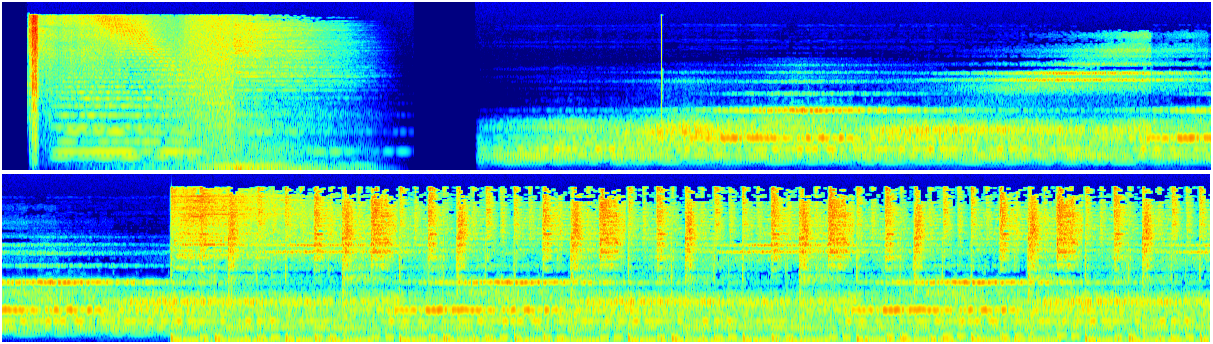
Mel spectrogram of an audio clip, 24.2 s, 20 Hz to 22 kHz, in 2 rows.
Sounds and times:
Ambient music: 0.4 - 4.1, 4.8 - 24.1.

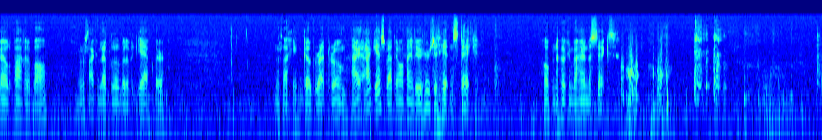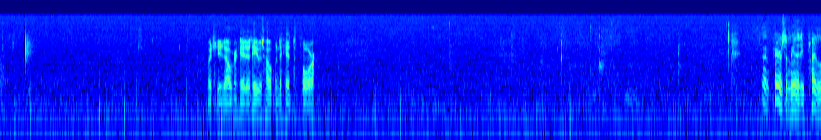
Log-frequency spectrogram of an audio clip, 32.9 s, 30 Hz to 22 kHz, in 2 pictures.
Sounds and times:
Speech: 0.0 - 3.4, 5.5 - 9.6, 10.8 - 12.4, 20.6 - 22.8, 31.6 - 32.8.

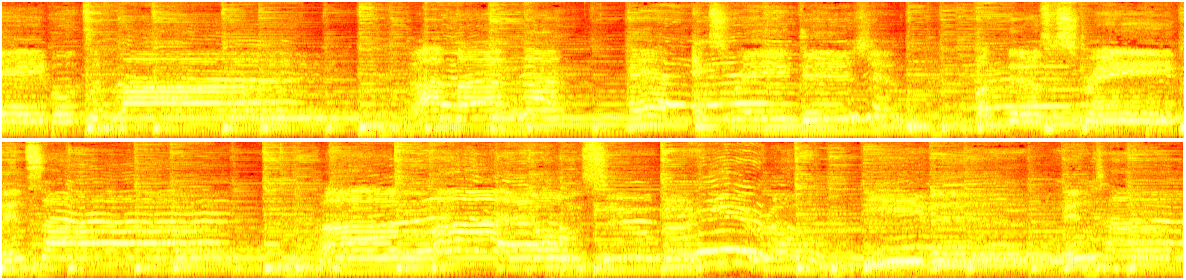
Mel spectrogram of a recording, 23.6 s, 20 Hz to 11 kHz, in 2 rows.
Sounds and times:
Music: 0.0 - 23.6.

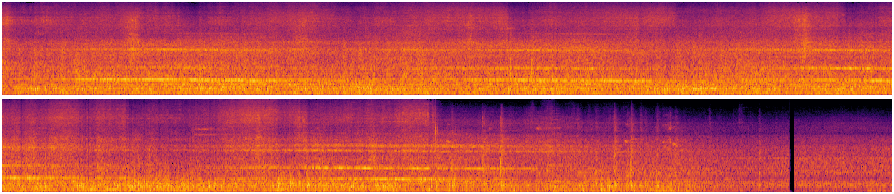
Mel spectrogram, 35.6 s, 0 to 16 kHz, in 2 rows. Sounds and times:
Railroad car, train wagon: 0.0 - 35.6
Subway, metro, underground: 0.0 - 35.6
Train: 0.0 - 35.6.

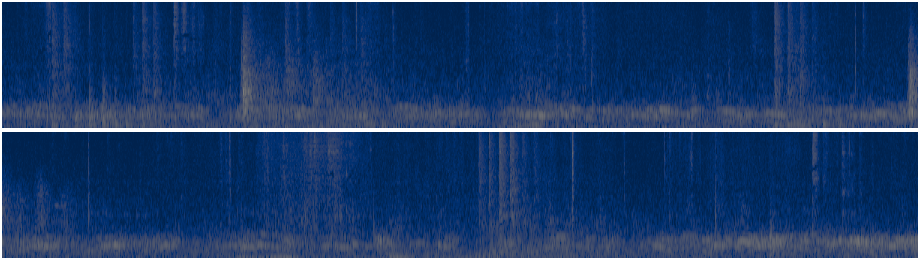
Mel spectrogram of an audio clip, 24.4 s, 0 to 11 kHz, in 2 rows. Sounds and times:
Pigeon, dove: 0.0 - 24.4.

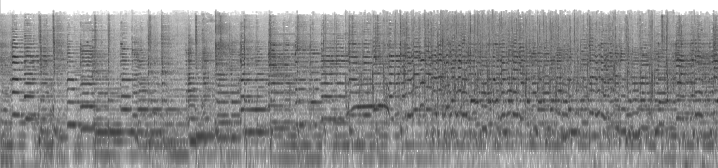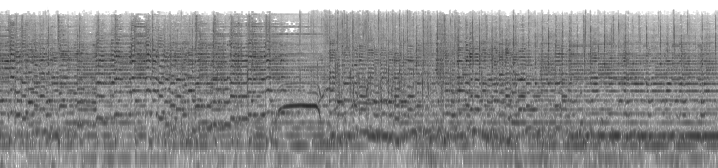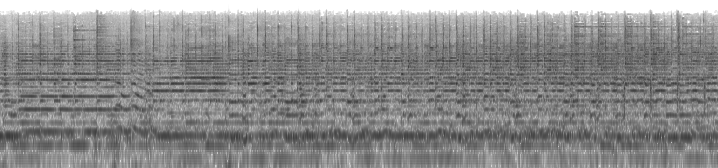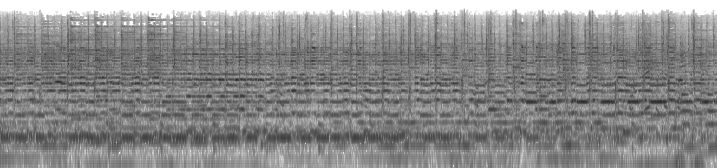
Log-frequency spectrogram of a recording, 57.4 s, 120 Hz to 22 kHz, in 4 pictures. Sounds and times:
Crowd: 0.0 - 57.4
Percussion: 0.0 - 57.4
Traditional music: 0.0 - 57.4
Violin, fiddle: 0.0 - 57.4.

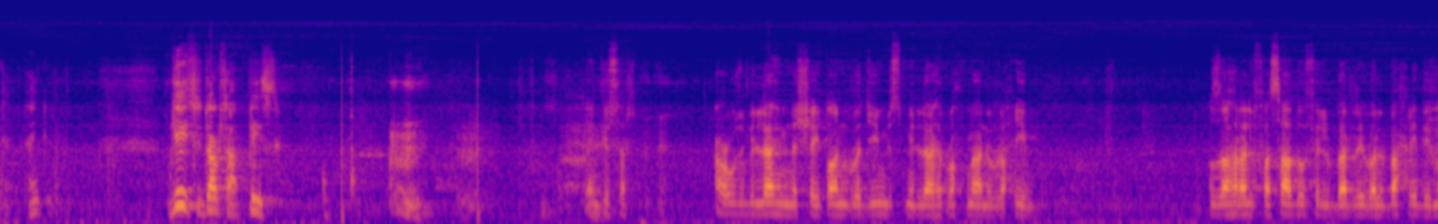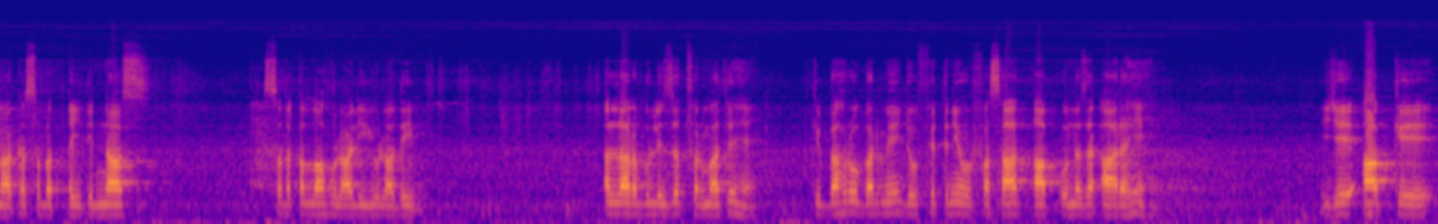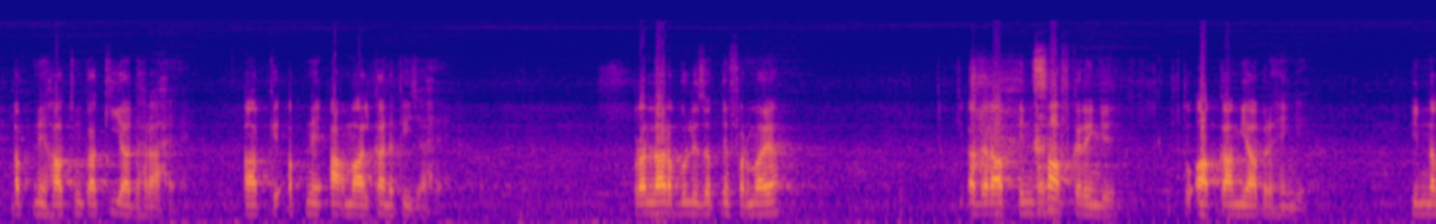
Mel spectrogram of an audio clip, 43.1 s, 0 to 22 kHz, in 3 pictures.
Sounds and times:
Male speech, man speaking: 0.0 - 0.6, 1.7 - 2.9, 5.8 - 6.4, 7.2 - 10.4, 12.1 - 15.9, 17.0 - 18.6, 20.4 - 26.0, 27.6 - 30.6, 31.2 - 33.3, 35.1 - 36.8, 38.4 - 40.0, 40.6 - 41.9, 42.9 - 43.1
Narration, monologue: 0.0 - 43.1.

